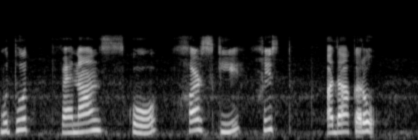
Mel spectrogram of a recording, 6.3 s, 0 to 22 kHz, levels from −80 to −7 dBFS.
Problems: constant background noise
